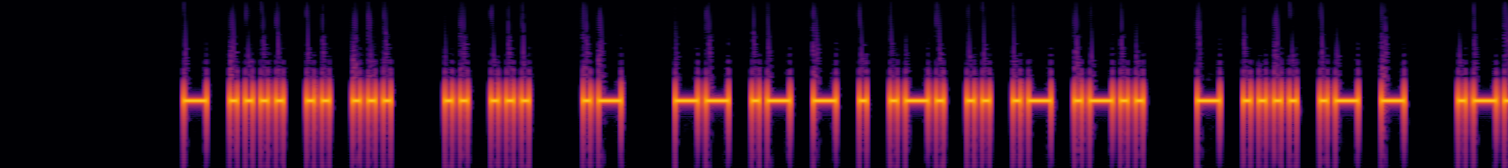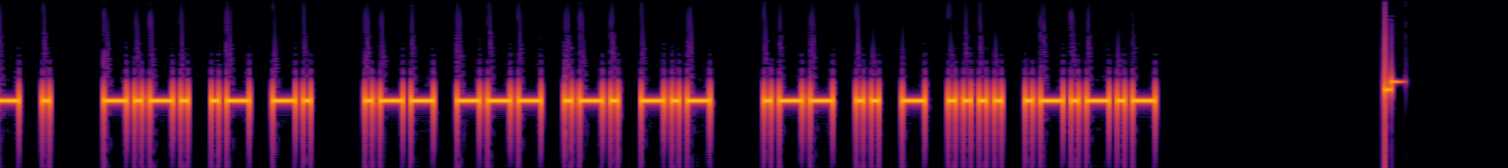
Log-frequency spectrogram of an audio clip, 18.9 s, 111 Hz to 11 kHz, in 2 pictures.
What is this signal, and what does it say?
Morse code, heard as a keyed tone, about 25 wpm, 700 Hz. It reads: THIS IS A MATERIAL THAT WE CAN WORK WITH.
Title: Sentences from Top 1000 Words - Review Part 5 - 25wpm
